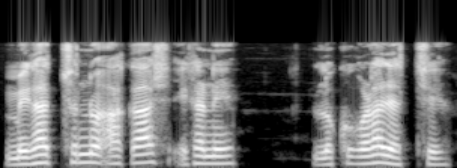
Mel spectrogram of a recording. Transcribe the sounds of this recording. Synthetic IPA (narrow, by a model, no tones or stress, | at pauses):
meɡʱatːt͡ɕʰonːoʔakaʃḛkʰane | lokʰːokɔɾad͡ʑatːɕʰe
